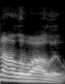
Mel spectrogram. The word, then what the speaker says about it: Alualu: so we always do tyson oluwalu or lulu however you want to pronounce it i think lulu is the actual pronunciation of his name regardless what a crazy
